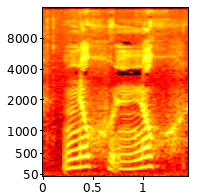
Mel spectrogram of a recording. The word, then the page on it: niwhniwh: hupa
